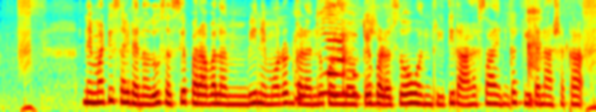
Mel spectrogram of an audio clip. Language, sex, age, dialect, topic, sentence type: Kannada, female, 18-24, Mysore Kannada, agriculture, statement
